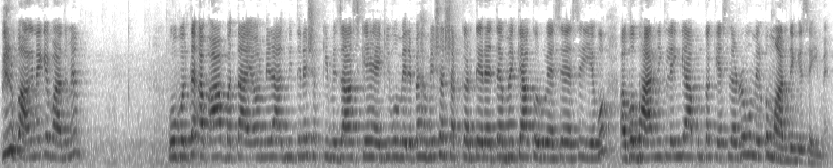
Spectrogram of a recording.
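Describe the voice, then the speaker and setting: Woman film recapper, high voice, chatty and wry asides, roomy echo, faint hiss. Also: steady tone, brisk, bright, forceful tone. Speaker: movie reviewer. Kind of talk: casual movie story recap.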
